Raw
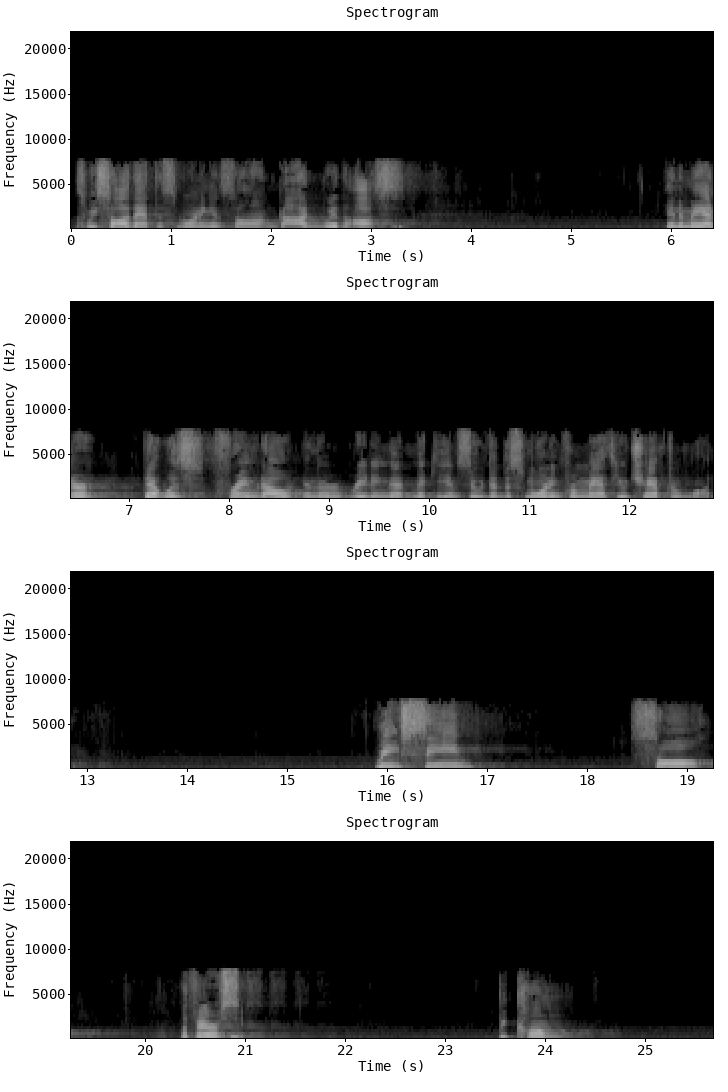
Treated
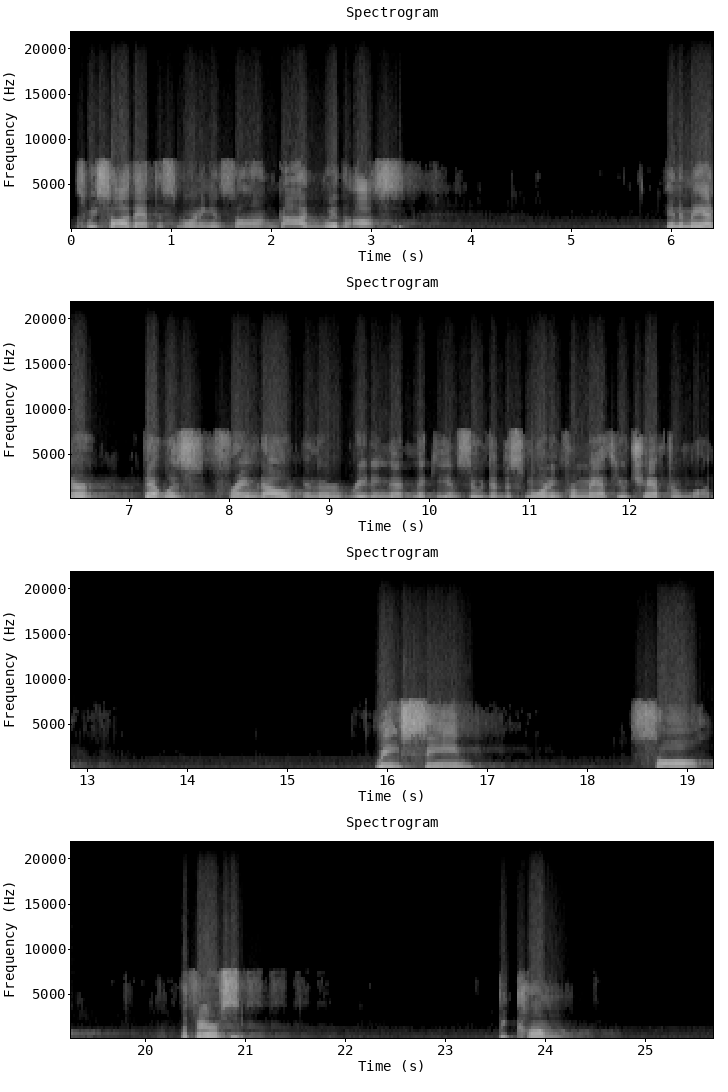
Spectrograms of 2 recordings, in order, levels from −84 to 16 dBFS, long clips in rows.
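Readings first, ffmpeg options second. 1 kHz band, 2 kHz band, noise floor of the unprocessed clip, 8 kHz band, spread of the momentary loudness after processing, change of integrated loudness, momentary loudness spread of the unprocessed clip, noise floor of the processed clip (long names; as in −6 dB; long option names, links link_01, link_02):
0.0 dB, −1.0 dB, −66 dBFS, can't be measured, 13 LU, +2.0 dB, 13 LU, −65 dBFS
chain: -af "acrusher=bits=7:mode=log:mix=0:aa=0.000001,aexciter=amount=4.7:drive=5.1:freq=3800,aemphasis=mode=reproduction:type=50fm"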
